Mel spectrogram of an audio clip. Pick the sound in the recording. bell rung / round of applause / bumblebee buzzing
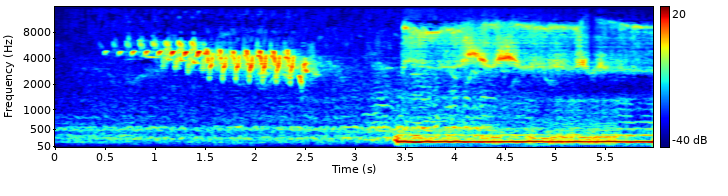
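bumblebee buzzing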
